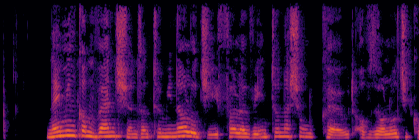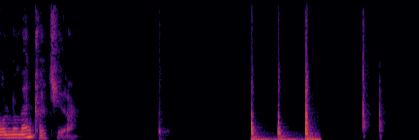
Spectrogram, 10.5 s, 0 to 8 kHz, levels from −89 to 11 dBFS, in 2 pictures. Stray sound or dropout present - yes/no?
yes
